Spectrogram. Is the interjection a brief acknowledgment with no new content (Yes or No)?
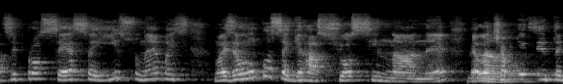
Yes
